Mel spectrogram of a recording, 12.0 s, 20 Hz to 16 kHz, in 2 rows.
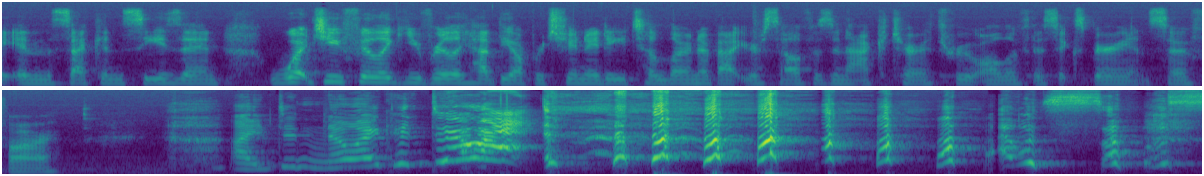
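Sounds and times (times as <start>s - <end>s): women laughing: 8.7s - 12.0s.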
